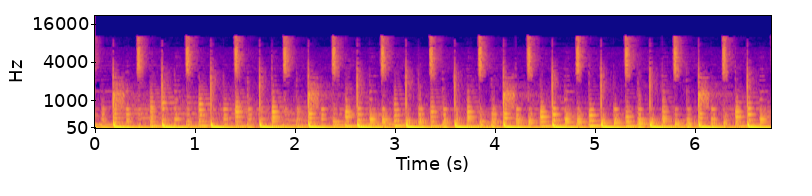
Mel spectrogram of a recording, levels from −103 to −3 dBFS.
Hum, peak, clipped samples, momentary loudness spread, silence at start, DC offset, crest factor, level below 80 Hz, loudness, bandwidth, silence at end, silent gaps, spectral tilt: none; 0 dBFS; under 0.1%; 2 LU; 0 s; under 0.1%; 10 dB; -10 dBFS; -13 LUFS; 10.5 kHz; 0 s; none; -5.5 dB/octave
